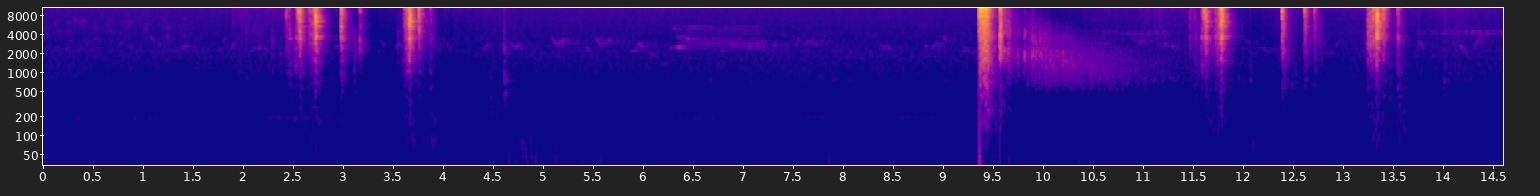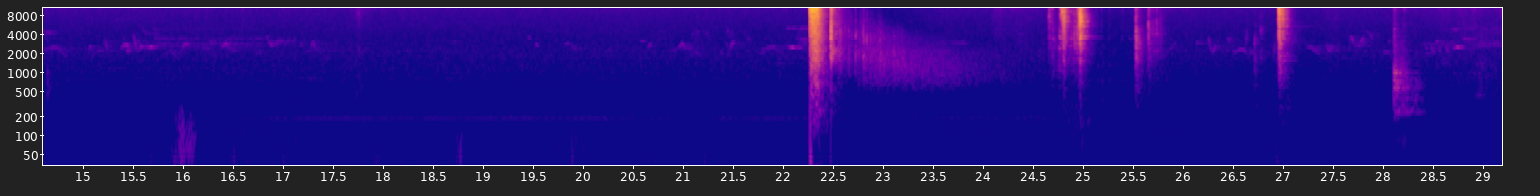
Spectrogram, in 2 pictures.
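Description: Two .22 LR rifle shots from a bolt-action Bergara B14R, about 13 seconds apart, each followed by a short fading echo. Between and after the shots come quick clusters of metallic clicks and clacks as the bolt is cycled to eject the spent case and chamber the next round.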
